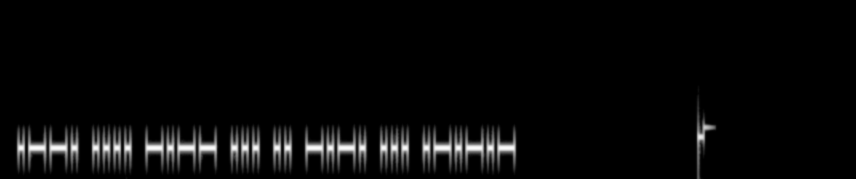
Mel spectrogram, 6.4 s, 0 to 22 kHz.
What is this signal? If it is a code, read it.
Morse code, heard as a keyed tone, about 30 wpm, 700 Hz. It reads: PHYSICS.
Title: Sentences from Top 1000 Words - Review Part 5 - 30wpm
